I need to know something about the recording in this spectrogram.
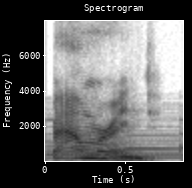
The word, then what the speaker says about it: Baumrind: How do you pronounce that last name? Baumrind.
